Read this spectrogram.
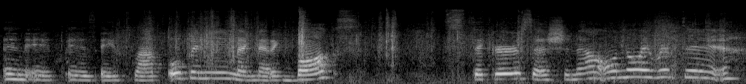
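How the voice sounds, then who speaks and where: A slightly high-pitched woman talks through an unboxing in a slow, drawn-out way, gushing and a little out of breath. She slips into soft whispers at the exciting moments. A steady background noise sits under the recording. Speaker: vlogger.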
